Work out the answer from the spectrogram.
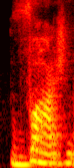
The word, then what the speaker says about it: важно: Он знает, что учиться каждый день важно. He knows that studying everyday, learning everyday is important. Важно. О not stressed pronounce as а.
